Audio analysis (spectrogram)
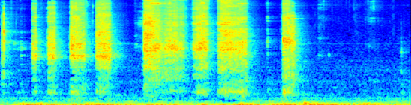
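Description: A solid raw carrot held in the hand is peeled with a pink-handled metal-blade peeler, with the peel ribbons falling onto a wooden table. Each stroke makes a short, bright, crisp rasping scrape, repeated in an uneven rhythm with quiet gaps between strokes.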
